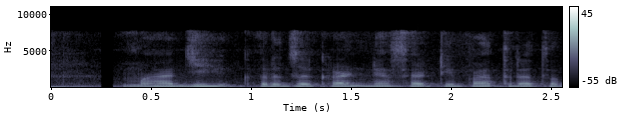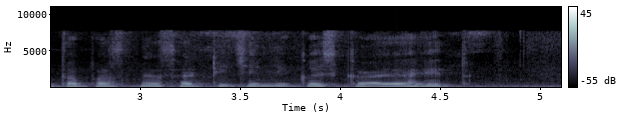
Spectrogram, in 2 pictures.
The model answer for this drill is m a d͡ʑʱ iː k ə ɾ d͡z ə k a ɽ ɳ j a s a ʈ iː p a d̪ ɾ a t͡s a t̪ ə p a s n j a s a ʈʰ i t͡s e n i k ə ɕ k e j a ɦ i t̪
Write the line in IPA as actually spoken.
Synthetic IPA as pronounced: m a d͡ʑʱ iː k ə ɾ d͡z ə k a ɽ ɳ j a s a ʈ iː p a t̪ ɾ a t͡s a t̪ ə p a s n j a s a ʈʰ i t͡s e n i k ə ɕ k a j a ɦ e t̪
